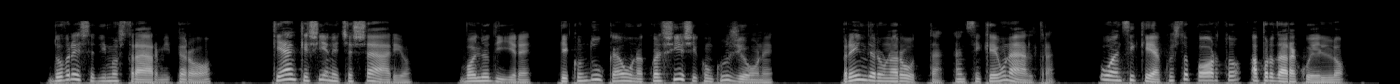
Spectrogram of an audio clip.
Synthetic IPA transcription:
d̪ovɾest̪ed̪imost̪ɾarmipeɾɔ | keaŋk̟esiːanet͡ʃesːaːɾjo | vɔʎːod̪iːɾe | kekːond̪uːkaunakwalsiasikoŋkluzjoːne | pɾɛnd̪eɾunaɾot̪ːa̰ant̪sikːeunalt̪ɾa̰ | oant̪sikːeakwest̪opɔrt̪oapːɾod̪aːɾakwelːo

